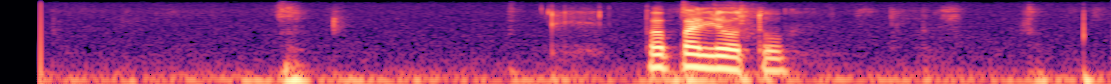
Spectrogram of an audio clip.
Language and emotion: Russian, neutral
